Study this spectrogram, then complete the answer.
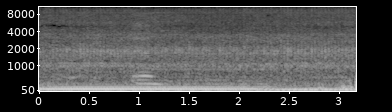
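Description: A car idling with a loud, rumbling exhaust, a steady low drone throughout, heard close up at a roadside car-buying spot in Cavite, with people talking over it.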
